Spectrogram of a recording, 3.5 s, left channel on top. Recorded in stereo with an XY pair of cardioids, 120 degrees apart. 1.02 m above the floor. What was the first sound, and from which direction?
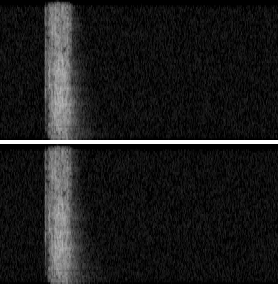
Tearing paper, 10° left.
